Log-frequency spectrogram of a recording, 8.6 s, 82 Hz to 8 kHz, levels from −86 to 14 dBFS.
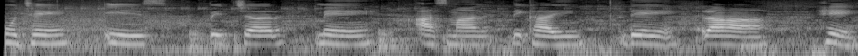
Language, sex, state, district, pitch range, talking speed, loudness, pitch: Hindi, female, Madhya Pradesh, Dhar, 200-230 Hz, 65 wpm, -18 LUFS, 215 Hz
